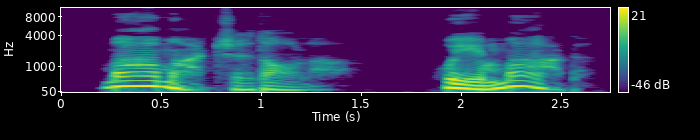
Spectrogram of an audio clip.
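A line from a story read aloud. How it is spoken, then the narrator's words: Child speaking quietly. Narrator (Chinese): 小孩低声的说道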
